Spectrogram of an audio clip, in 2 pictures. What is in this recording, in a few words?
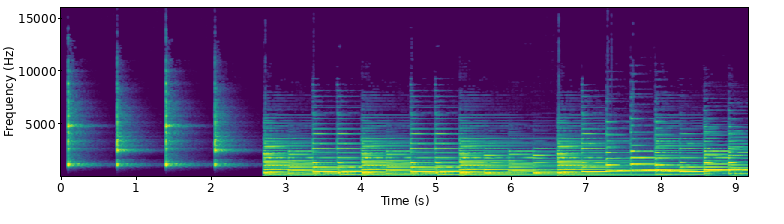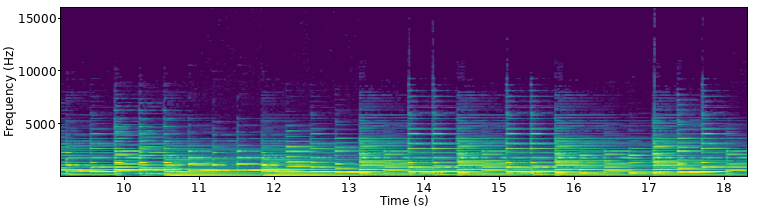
String Gym, Piano Accompaniments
